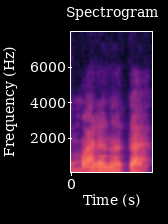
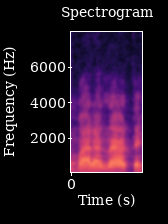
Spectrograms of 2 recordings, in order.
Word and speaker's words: maranatá: E agora eu clamo maranatá, como dizemos nós católicos, ou maranata, como dizem nossos irmãos separados, os evangélicos ou protestantes.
